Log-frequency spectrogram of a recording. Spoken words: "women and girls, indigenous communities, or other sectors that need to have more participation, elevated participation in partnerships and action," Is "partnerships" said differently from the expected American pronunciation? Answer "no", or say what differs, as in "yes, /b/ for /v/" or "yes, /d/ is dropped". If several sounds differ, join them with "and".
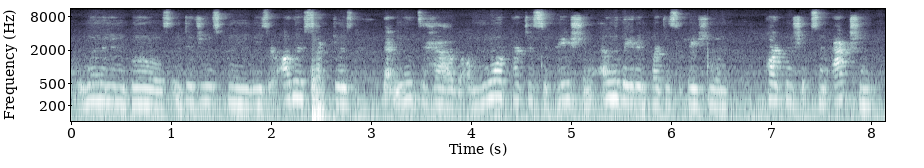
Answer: no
